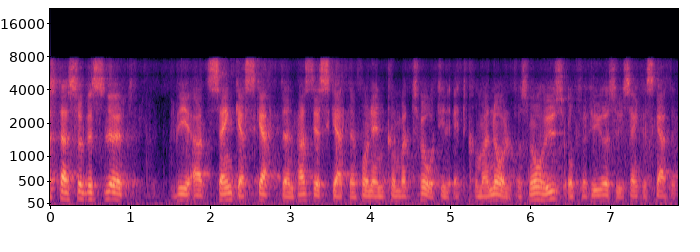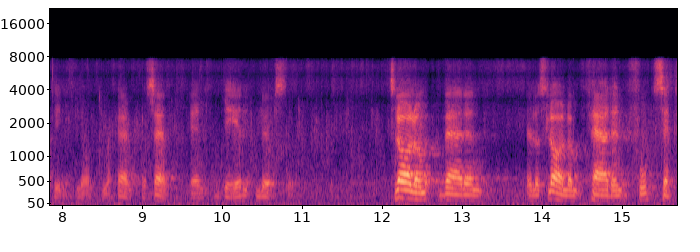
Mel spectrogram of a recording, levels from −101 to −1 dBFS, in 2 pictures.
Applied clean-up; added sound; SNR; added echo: neural separator model SepFormer DNS4.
